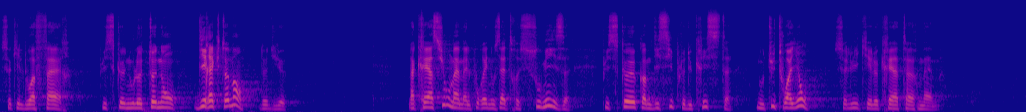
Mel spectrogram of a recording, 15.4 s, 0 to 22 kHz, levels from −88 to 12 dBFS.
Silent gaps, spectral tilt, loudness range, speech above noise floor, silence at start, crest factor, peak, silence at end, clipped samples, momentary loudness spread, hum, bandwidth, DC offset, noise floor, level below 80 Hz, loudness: none; -4 dB/octave; 5 LU; 37 dB; 0.05 s; 26 dB; -18 dBFS; 1.35 s; under 0.1%; 17 LU; none; 18.5 kHz; under 0.1%; -80 dBFS; -86 dBFS; -43 LUFS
